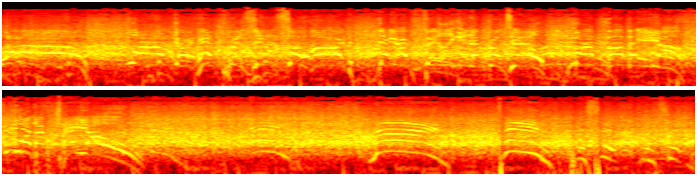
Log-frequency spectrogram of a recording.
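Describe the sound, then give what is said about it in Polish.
A knockout punch landing in a Deontay Wilder boxing match, with heavy thuds buried in a loud, continuous crowd roar while commentators talk. “Słyszeli Państwo to uderzenie, potem było liczenie. Przypuszczam, że gdyby nas tak trafił, to byśmy jeszcze do dzisiaj tu leżeli.”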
